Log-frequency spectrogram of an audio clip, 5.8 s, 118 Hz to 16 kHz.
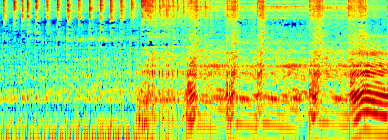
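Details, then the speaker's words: Kawasaki Ninja 2T two-stroke after engine refresh with special OB block, original piston pin: crisp idle with clean repeated throttle blips, no popping or exhaust leak; runs very smooth, normal running. "Oke aman ya kita cukupkan aja Ini suaranya Udah jelas banget halus ya tuh halus banget oke"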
